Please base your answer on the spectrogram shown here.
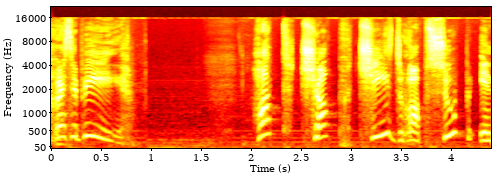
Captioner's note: Cleo reading aloud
